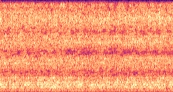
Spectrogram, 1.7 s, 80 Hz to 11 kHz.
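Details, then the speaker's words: 2003 Mazda MPV with non-electronic throttle body after adjusting a high idle (1000, then 800 rpm) down to 700 rpm; steady, even low hum with no misses, knocks or surging; normal idle. "as you can see our rpm has been corrected and it is at 700 it's all set"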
